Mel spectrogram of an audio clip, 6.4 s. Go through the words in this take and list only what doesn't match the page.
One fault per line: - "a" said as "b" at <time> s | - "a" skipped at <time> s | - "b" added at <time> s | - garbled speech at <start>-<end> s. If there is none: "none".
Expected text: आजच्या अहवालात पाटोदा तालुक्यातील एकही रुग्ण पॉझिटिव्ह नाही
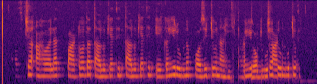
- "तालुक्यातील" added at 2.5 s
- garbled speech at 4.7-6.0 s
